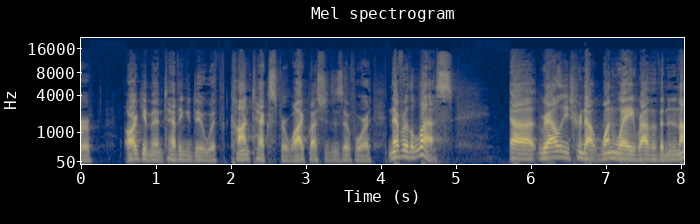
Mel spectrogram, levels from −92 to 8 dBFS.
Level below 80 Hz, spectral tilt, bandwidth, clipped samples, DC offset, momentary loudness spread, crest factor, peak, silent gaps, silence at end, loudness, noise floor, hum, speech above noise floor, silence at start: -58 dBFS; -3.5 dB/octave; 16 kHz; under 0.1%; under 0.1%; 13 LU; 16 dB; -4 dBFS; none; 0 s; -19 LUFS; -58 dBFS; none; 39 dB; 0 s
